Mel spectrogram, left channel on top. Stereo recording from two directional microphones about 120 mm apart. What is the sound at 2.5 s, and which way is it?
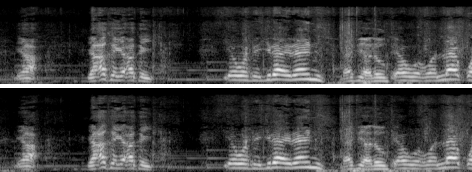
Speech, 35° left (ahead or behind).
